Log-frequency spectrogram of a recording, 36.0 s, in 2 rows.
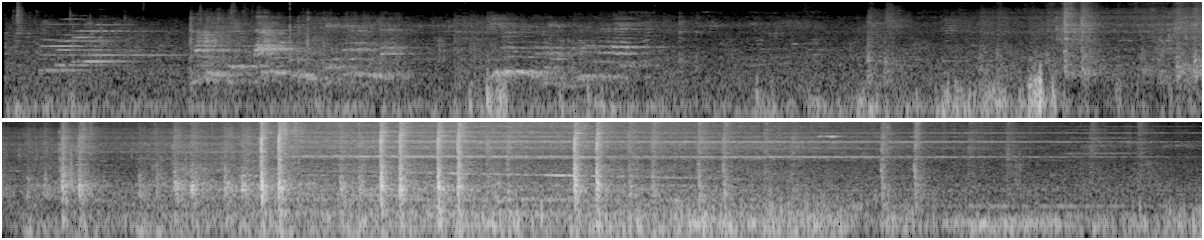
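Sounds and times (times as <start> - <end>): train rumbling: 12.6 - 36.0.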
